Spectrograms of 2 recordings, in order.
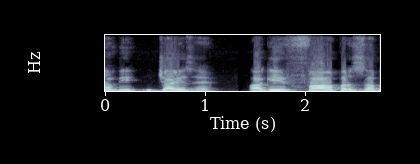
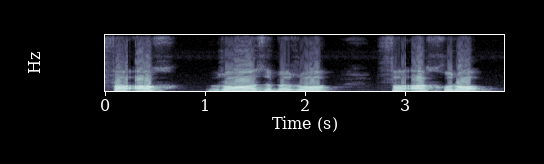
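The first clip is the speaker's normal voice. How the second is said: Quran spelling drill. Shown as a demonstration. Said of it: "اب اس کے ہجے یوں کریں گے".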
